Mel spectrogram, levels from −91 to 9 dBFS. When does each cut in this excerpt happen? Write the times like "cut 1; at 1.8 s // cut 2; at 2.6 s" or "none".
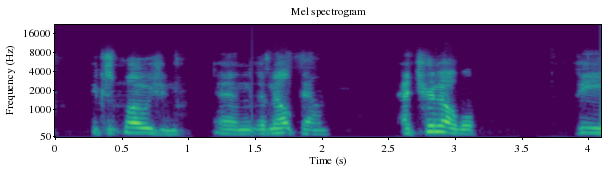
cut 1; at 1.4 s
